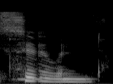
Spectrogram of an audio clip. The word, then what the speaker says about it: sowans: You spell it S-O-W-A-N-S, but you pronounce it soon.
